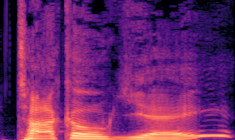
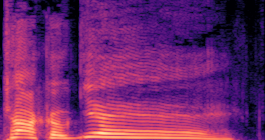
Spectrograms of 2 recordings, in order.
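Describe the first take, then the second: First: It sounds questioning, rising at the end. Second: It sounds excited, like an exclamation.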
